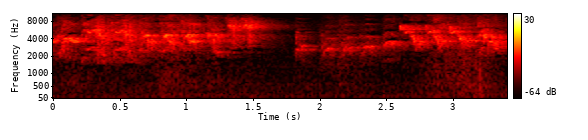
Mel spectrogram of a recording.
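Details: European goldfinch squabbling with a nail in a wall gives fast, high, jangling twitters and rasping chatter, about three notes a second, dipping briefly quieter partway through, then resuming just as busily.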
